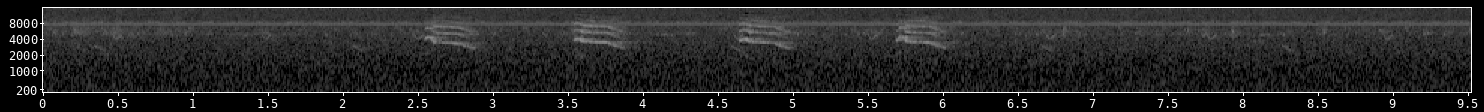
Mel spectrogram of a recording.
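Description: A bird calling four times, about a second apart, each call a short, quick falling whistle, over a faint steady hiss and a thin high-pitched whine.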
